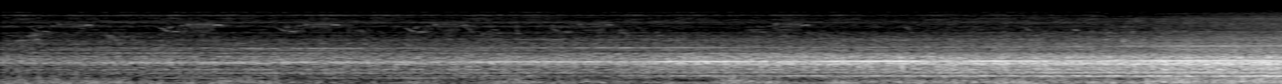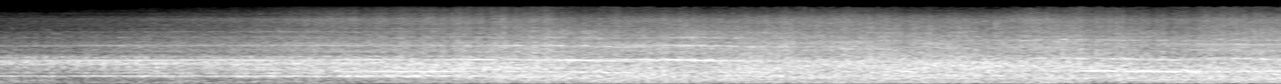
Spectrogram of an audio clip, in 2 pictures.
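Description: Electric multiple-unit (EMU) local train approaching and passing close at speed. It grows steadily louder for about ten seconds and then stays loud, a whine and the clatter of wheels on the rails over a rushing noise.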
